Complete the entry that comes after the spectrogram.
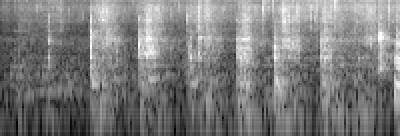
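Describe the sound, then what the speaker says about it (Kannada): Mustard seeds, chana dal and urad dal sizzle and crackle in hot oil for a vangi bath tempering, with a spoon stirring in repeated scraping bursts close up and no talking. "ಸಾಸಿವೆ ಚಟಪಟ ಅಂದ ತಕ್ಷಣ ಕಡಲೆಬೇಳೆ,"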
